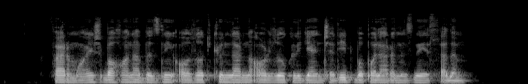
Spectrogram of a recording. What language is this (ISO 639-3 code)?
uzb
